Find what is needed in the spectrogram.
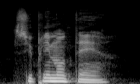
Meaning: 1. extra 2. supplementary
- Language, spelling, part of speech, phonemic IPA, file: French, supplémentaire, adjective, /sy.ple.mɑ̃.tɛʁ/, Fr-supplémentaire.ogg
